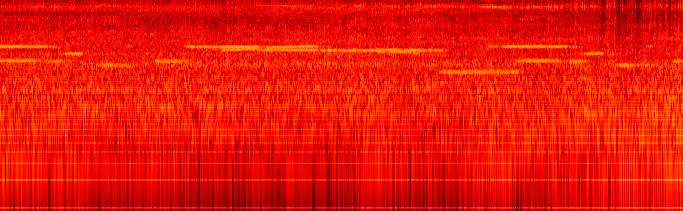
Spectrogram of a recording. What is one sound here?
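High steady electronic tones sound over a dense hiss.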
